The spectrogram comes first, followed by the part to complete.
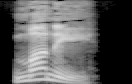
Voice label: "money", US male

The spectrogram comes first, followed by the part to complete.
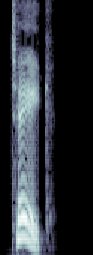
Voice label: "take" us male

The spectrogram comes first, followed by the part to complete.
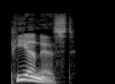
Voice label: "pianist", US male; everyone-can-use-english

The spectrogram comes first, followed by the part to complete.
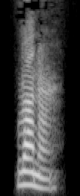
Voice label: "runner", us female

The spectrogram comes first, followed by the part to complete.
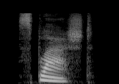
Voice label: "splashed", us female

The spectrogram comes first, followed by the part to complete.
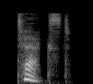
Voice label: "text", us female

